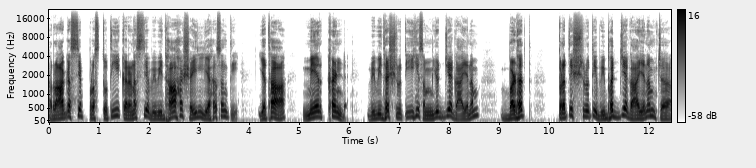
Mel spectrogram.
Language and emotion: Sanskrit, neutral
